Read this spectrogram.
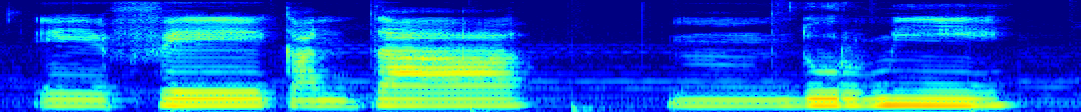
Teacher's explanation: no se pronuncia la R al final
